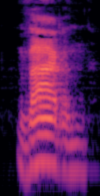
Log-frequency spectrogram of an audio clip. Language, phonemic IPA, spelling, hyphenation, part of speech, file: Dutch, /ˈʋaːrə(n)/, waren, wa‧ren, verb / noun, Nl-waren.ogg
- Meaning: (verb) 1. to wander, to roam 2. to watch 3. to protect 4. to keep, to preserve 5. inflection of zijn: plural past indicative 6. inflection of zijn: plural past subjunctive; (noun) plural of waar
